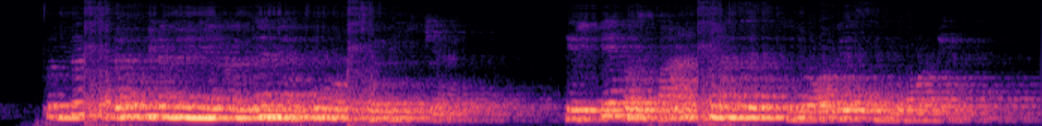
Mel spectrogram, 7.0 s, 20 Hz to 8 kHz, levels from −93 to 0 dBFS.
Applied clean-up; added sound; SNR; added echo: neural separator model SepFormer DNS4.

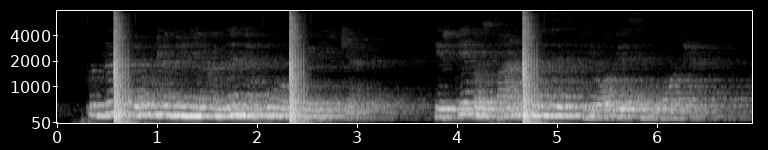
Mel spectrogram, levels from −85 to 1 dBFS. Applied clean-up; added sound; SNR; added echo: none; Slam; 3 dB; reverberation time 2.2 s.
